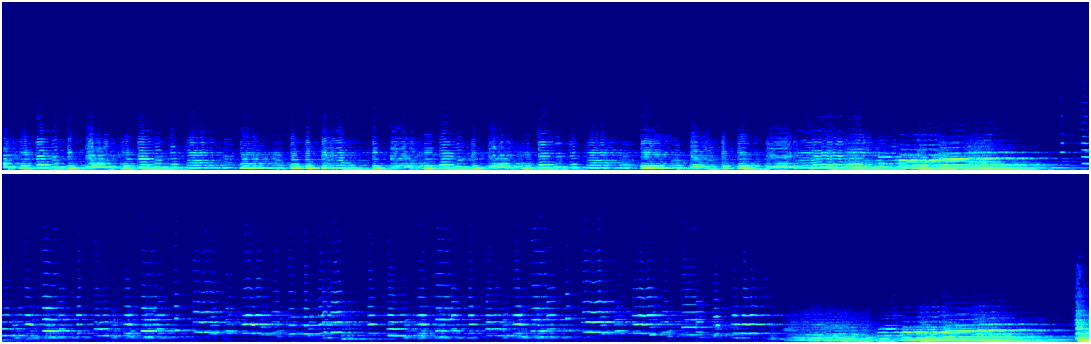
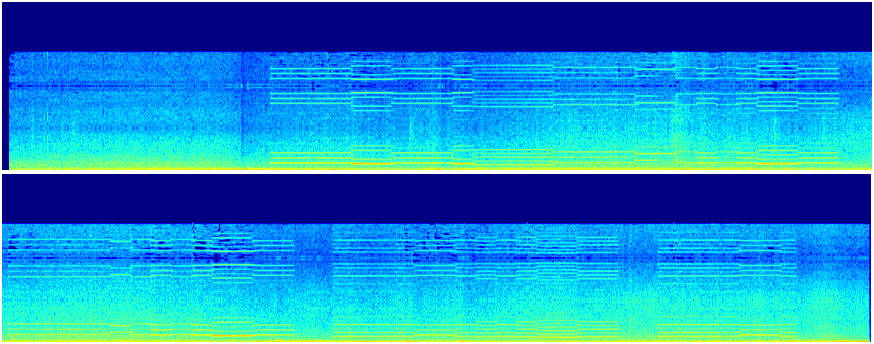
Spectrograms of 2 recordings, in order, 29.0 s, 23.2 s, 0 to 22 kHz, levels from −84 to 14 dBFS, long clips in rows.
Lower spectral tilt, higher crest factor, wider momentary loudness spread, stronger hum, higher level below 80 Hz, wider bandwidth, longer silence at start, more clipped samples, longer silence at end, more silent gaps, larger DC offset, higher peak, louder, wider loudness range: about the same, -5.5 dB/octave vs -4.5 dB/octave; first, 22 dB vs 12 dB; first, 15 LU vs 5 LU; neither; second, -56 dBFS vs -22 dBFS; about the same, 15.5 kHz vs 15.5 kHz; about the same, 0 s vs 0.1 s; neither; about the same, 0 s vs 0.05 s; neither; second, under 0.1% vs 0.4%; second, -14 dBFS vs -6 dBFS; second, -36 LUFS vs -20 LUFS; first, 7 LU vs 2 LU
